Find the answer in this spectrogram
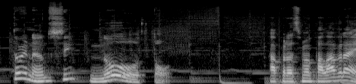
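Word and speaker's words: ノート: Perceba que há um traço entre o no e to, que indica o prolongamento do no, tornando-se noto.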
